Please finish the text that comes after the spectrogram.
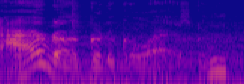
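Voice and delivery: put-on orc voice, refusing. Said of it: "He's like".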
